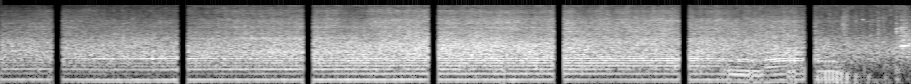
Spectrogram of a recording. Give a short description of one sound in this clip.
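A motorcycle engine hums steadily as it rides past, then its pitch drops.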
